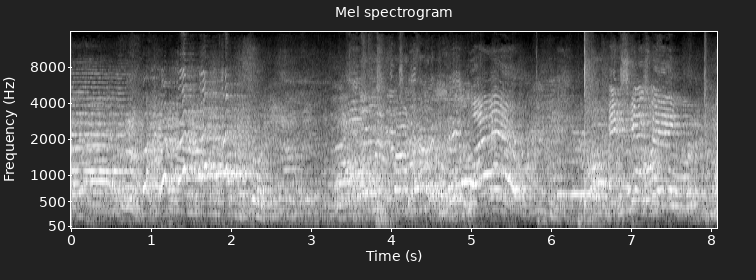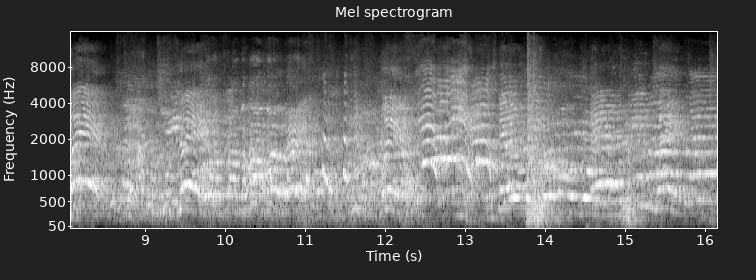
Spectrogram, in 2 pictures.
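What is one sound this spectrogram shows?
A crowd of children and adults shouts and cheers loudly nearby.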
